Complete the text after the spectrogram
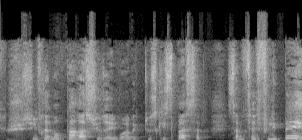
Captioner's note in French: none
